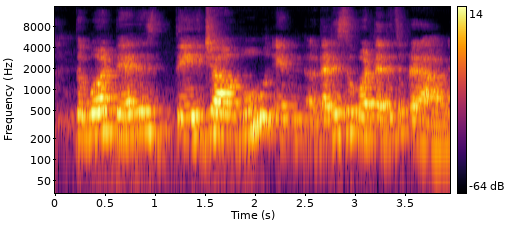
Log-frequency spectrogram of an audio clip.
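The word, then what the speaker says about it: déjà vu: is deja vu okay the pronunciation is they will say this is deja vu which means we have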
